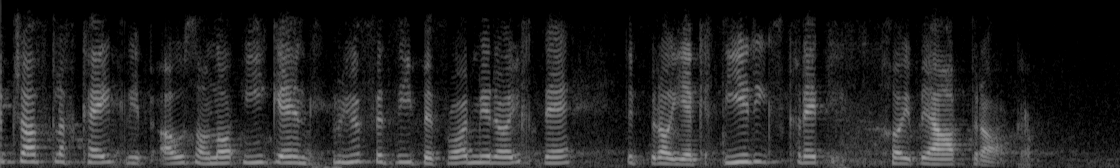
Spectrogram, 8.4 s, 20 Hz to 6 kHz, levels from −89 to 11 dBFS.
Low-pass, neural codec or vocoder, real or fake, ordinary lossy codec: 5.4 kHz; codec, 24 kHz, 0.9 kbps, WavTokenizer, medium speech release version 1; fake; Opus, 32 kbps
